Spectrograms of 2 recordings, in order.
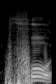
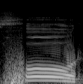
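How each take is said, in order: First: "ফো" ending on an open O; "ফো" with the final R silent; R-less pronunciation. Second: Loud, drawn-out "ফোর" with the R sounded; "ফোর" dragged out loudly to show the mistake; dragged-out wrong form. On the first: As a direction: say "ফো" as foh, no R. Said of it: "ফো". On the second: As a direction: stretch "ফোর" long, R at the end. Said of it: "টেনে বলবো না". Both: Shown as a demonstration.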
